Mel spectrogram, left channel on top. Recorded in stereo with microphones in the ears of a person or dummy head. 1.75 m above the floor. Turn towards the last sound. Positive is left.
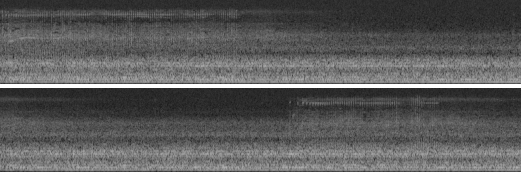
No sound to turn to.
